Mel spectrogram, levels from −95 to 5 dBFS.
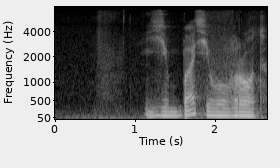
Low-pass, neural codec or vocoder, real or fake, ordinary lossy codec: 7.2 kHz; none; real; none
